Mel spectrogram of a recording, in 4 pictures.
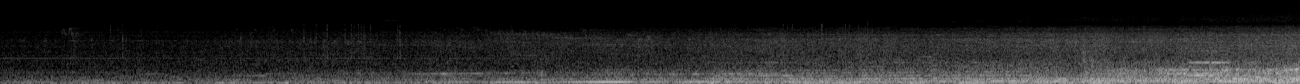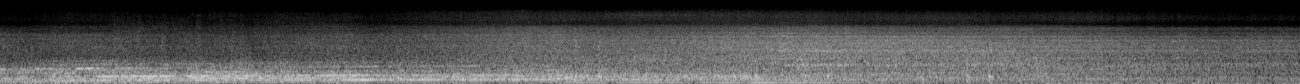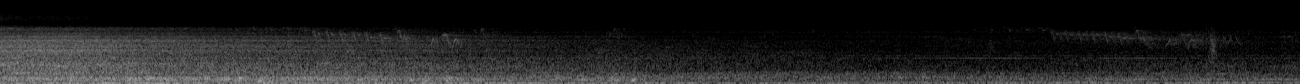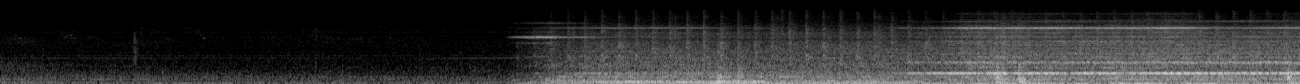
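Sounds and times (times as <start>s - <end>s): electric train passing: 4.2s - 36.3s, 43.7s - 52.0s
train motor humming tones: 7.1s - 25.2s, 44.2s - 52.0s.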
